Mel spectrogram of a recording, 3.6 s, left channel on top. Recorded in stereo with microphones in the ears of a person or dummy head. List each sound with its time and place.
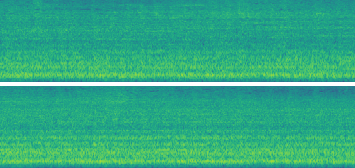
0.0 s a fan: 35° right (ahead or behind), 1.0 m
